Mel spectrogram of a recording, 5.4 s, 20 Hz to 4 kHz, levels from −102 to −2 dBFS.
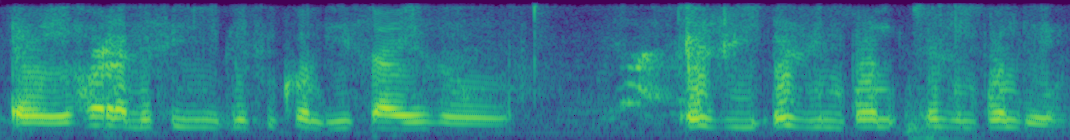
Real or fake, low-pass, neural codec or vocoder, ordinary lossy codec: fake; 3.6 kHz; codec, 44.1 kHz, 7.8 kbps, Pupu-Codec; none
